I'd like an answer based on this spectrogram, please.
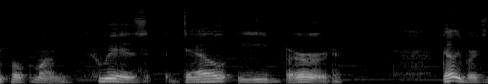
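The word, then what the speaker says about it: Delibird: So, I've been saying it right the whole time, but deli bird pronunciation.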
